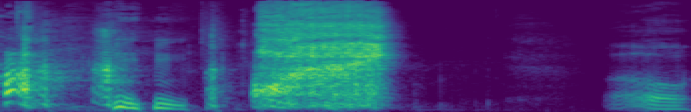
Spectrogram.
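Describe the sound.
Coughing from a tickle in the throat: a harsh, breathy burst follows a few short vocal grunts, then silence and a brief voice at the end.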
